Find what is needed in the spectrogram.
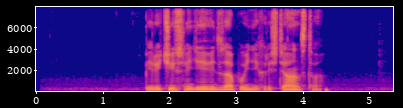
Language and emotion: Russian, neutral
